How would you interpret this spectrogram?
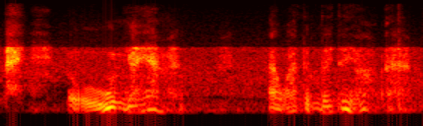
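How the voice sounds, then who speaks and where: A man's voice: mid-range voice, very animated, a little slow. A man acting a romantic, teasing young husband in an old Ilocano radio drama. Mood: teasing, tender. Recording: muffled, noisy old radio recording.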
